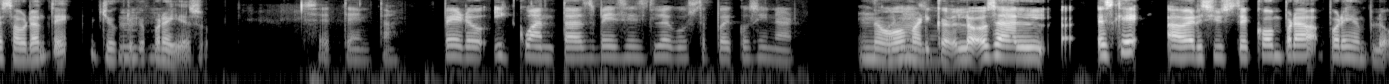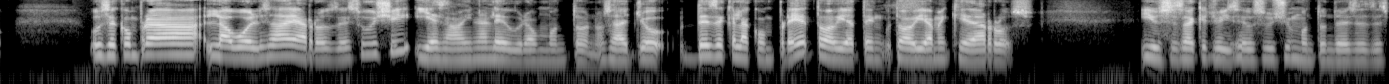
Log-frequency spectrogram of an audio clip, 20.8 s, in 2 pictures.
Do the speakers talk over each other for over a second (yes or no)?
no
